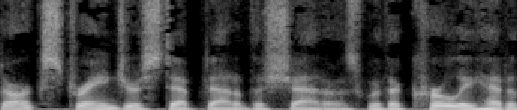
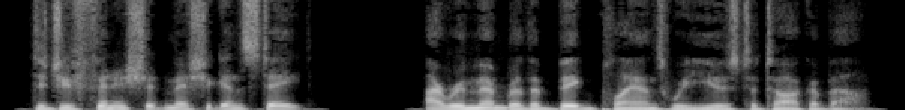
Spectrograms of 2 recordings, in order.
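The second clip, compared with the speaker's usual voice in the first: plain reading voice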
